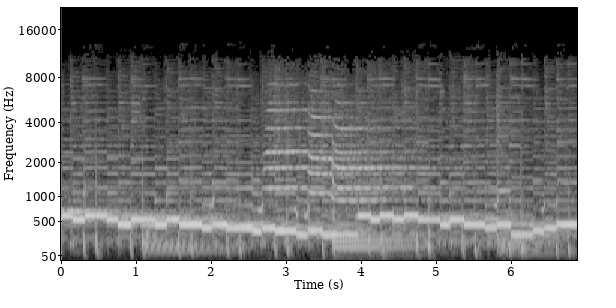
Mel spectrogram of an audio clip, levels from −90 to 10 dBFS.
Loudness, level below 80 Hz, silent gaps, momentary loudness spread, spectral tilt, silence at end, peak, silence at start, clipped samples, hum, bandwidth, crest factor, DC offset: -14 LUFS; -52 dBFS; none; 4 LU; -4.5 dB/octave; 0 s; -2 dBFS; 0 s; under 0.1%; none; 11 kHz; 10 dB; under 0.1%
